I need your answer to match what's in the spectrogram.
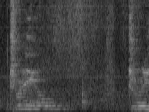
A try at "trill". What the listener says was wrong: It is not affricated. You should pronounce it as trill, drill. Trill, drill. And R sound. It is one of the most difficult sound for Japanese learners.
